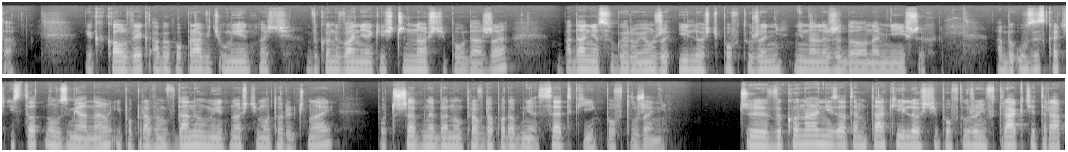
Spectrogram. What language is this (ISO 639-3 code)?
pol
